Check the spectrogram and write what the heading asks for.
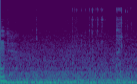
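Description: Scissors cutting into a folded paper envelope blank, with a few faint snips near the end, over a steady low hum.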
